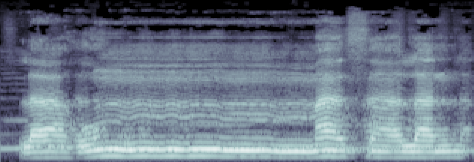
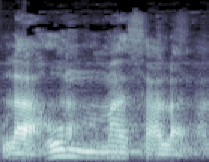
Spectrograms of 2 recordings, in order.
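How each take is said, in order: First: The merged m is held with a nasal hum. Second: The merged m is short, without a nasal hold. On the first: The speaker calls it right. "Jadi harus lahum masalan. Itu yang disebut dengan diidghamkan dan di gunnah" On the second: The speaker calls it wrong. "tidak boleh ... Jadi hanya diidghamkan saja tidak boleh"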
